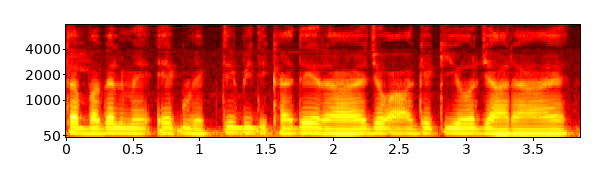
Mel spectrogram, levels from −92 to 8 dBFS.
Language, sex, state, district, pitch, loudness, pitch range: Hindi, male, Jharkhand, Ranchi, 120 Hz, -17 LUFS, 115-130 Hz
